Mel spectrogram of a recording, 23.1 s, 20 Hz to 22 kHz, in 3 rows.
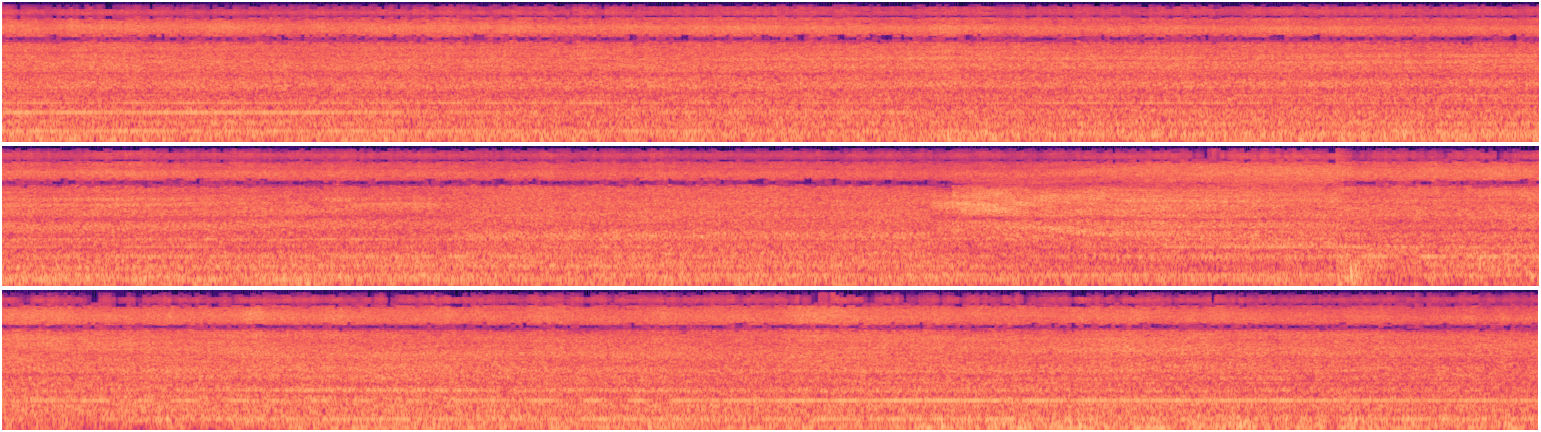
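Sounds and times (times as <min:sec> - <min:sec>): steady whine: 0:00.0 - 0:23.0
heavy machinery engine running: 0:07.6 - 0:23.0.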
